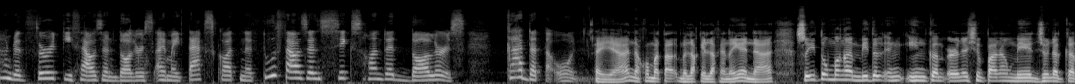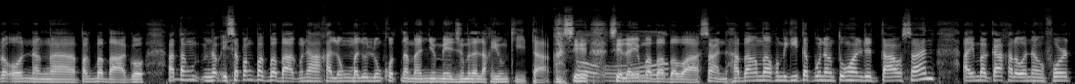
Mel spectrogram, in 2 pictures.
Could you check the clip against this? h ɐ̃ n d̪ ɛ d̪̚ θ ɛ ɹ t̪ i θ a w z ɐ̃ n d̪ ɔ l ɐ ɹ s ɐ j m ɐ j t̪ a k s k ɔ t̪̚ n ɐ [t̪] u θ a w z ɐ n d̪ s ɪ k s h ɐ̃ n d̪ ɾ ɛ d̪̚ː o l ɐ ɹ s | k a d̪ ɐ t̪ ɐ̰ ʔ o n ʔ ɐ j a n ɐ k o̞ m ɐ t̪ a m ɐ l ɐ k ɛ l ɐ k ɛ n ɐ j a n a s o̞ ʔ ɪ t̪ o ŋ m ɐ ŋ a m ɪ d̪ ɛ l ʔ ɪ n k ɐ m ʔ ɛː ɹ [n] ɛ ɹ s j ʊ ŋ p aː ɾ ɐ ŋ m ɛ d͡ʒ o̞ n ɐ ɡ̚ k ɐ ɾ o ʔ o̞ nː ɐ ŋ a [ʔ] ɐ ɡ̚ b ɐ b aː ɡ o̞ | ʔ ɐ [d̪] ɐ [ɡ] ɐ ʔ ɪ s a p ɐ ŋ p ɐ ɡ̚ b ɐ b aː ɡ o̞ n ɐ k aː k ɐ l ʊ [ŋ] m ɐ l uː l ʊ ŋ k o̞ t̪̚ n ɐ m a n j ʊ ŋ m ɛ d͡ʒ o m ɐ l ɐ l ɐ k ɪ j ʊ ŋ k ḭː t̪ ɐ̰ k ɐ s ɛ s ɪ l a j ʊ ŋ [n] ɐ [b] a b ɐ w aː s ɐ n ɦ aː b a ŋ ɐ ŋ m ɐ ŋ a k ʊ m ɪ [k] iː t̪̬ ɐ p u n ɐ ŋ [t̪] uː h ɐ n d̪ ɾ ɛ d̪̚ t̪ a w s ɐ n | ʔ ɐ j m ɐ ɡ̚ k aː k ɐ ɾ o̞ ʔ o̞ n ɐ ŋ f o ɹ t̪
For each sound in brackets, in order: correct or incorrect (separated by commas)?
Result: correct, correct, incorrect, incorrect, incorrect, correct, incorrect, correct, correct, correct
